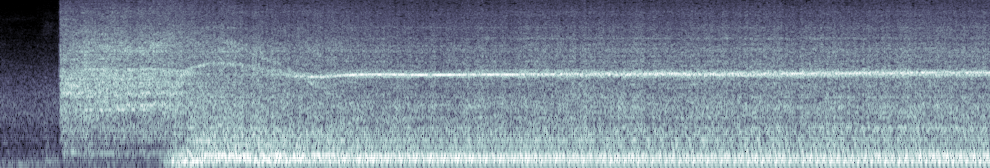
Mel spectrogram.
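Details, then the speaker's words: Ford Mustang with a replacement engine and ProCharger, first start after priming oil pressure with injectors and fuel pump disconnected: cranks, catches quickly and settles into a steady idle with smooth belt whine; runs better than before. "Oh, that even runs better than before. It's kind of anticlimactic."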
